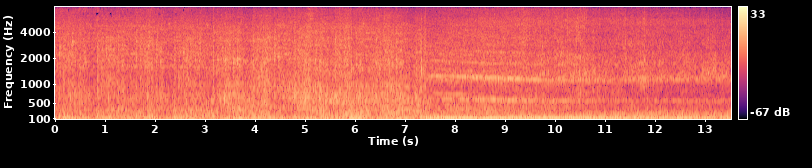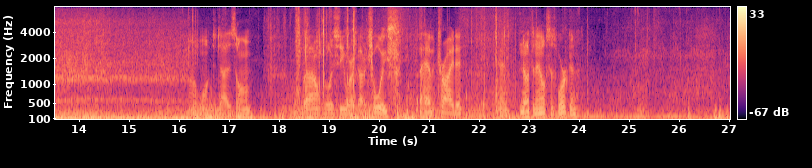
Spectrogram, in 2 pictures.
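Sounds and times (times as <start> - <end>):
train wheels rattling on rails: 0.0 - 17.1
deep train drone: 0.0 - 27.0.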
